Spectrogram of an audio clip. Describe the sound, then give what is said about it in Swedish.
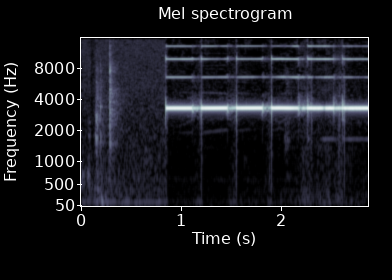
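A brief click and rustle, then a loud, piercing smoke alarm sounds as its test button is held pressed, its shrill high-pitched tone pulsing in rapid beeps for about two seconds with no one speaking. “För att kontrollera att brandvarnaren fungerar så behöver man hålla knappen intryckt i ett par sekunder.”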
